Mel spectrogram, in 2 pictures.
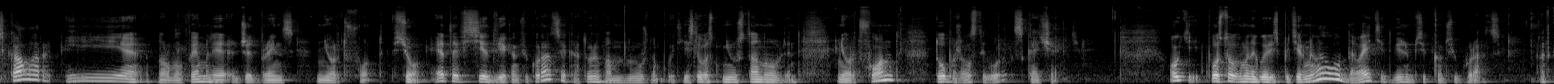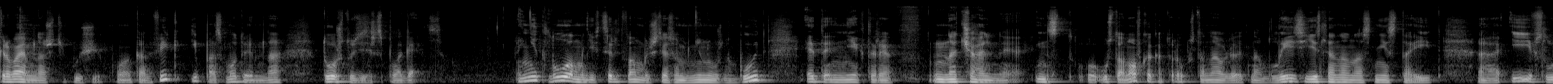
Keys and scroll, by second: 0.0-0.6 typing, 1.7 shift+v, 2.4 Escape, 3.3-10.4 typing, 10.5 Return, 13.9-17.5 typing, 19.1 typing, 25.7-26.6 typing.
